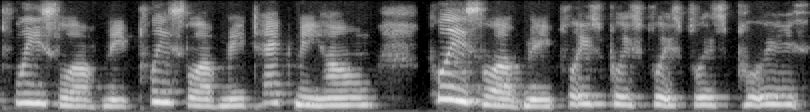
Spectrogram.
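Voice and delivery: eager, repeated pleading, like an eager dog. Acting out a Labrador at an adoption center wagging its tail: mock pleading. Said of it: "like being a darn Labrador retriever at an adoption center".

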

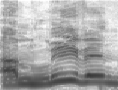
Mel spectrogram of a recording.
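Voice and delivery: put-on yelling. Retelling how a character yells while leaving the house: imitating someone yelling. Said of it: "So he goes and yells".

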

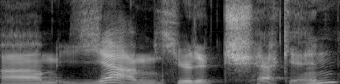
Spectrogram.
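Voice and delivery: very slow, heavy sarcasm laid on thick. Retelling his answer at a hotel check-in, retelling a sarcastic reply. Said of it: "I said it with as much sarcasm as I could muster up".

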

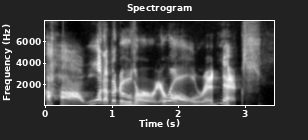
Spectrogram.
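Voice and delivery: slow, high, villainous wrestling announcer voice. Imitating a wrestler acting as an evil announcer: imitating an evil announcer. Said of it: "he was Vince McMahon the announcer, but evil".

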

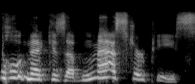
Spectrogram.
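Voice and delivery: high, slow outraged yell. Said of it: "he yells it at him".

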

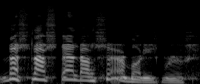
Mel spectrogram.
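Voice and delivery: muffled villain voice, resonating as through a glass jar. Showing how to do the Bane voice by speaking into a glass jar. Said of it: "if anybody ever wants to do the Bane voice, just get yourself like a glass vase or a glass jar and you just go".

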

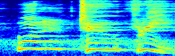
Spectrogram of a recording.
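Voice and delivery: voice pushed way up, very high pitch. Demonstrating voice changes by counting to three, pitched-up voice. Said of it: "Just pitch up your voice".

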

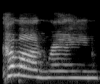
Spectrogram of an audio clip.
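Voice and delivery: play-acted, high, gleeful, excited yell. Retelling running onto the porch as a rainstorm began, retelling a scream. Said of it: "I'm screaming like".

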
